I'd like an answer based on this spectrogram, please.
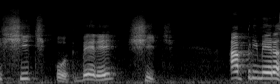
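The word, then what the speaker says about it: בראשית: Temos aqui novamente a palavra Bereshit. Bereshit. Nós aprendemos que ela só tem duas sílabas.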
